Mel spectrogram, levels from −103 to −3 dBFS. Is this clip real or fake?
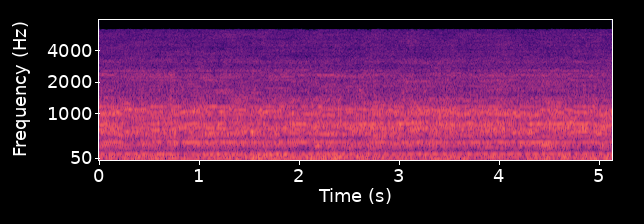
fake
